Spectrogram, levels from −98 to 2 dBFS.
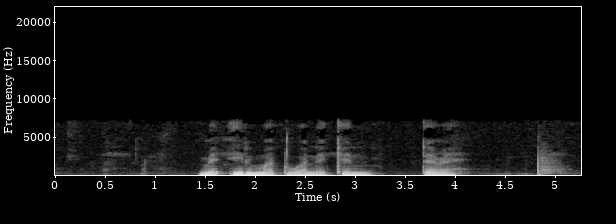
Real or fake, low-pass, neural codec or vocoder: real; 7.2 kHz; none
